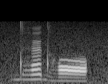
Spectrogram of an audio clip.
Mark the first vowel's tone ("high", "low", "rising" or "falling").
high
